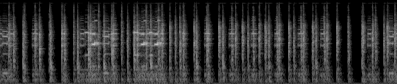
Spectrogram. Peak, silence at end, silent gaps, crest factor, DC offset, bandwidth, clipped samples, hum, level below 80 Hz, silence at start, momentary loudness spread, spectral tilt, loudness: -6 dBFS; 0 s; none; 20 dB; 0.1%; over 20 kHz; under 0.1%; 60 Hz at -55 dBFS; -62 dBFS; 0 s; 10 LU; 1 dB/octave; -23 LUFS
